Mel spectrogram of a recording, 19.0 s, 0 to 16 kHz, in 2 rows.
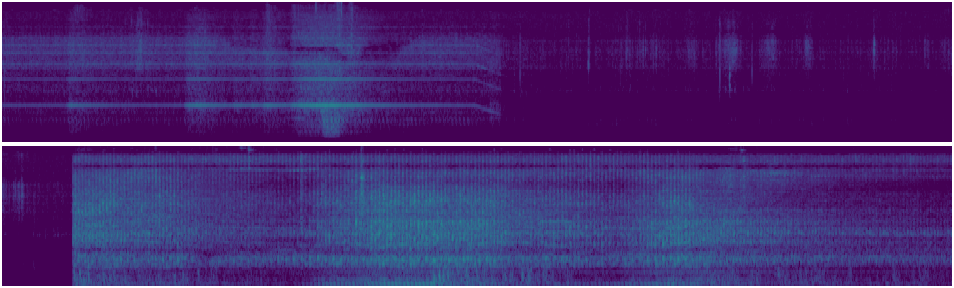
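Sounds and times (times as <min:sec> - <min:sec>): vehicle engine running: 0:10.2 - 0:19.0.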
